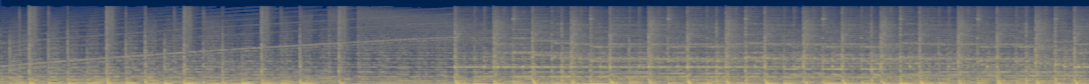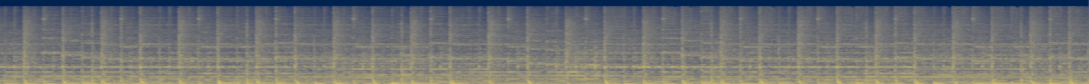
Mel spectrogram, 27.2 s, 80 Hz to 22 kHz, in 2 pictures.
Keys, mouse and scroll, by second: 0.0-3.2 typing, 2.0 click, 4.1 click, 4.8-5.6 typing, 5.8 Return, 7.0-7.7 typing, 8.8 space, 9.1 middle click, 9.3 space, 10.5 space, 10.9-11.2 scroll, 12.9 click, 14.0 click, 15.0 click, 16.0 click, 16.5-17.8 typing, 18.4 Tab, 19.2-20.5 typing, 21.7 Tab, 22.1-23.5 typing.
